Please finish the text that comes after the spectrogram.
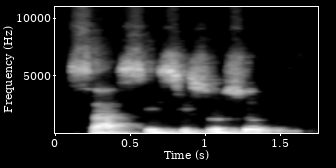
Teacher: O Samer corresponde ao nosso S, é aquele S bem sibilante, bem fraquinho.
